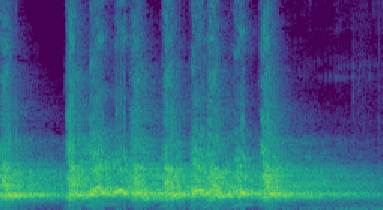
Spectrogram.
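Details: Norfolk Terriers chasing an orange fox, giving a dense run of sharp, overlapping barks and yips with a steady harsh hiss underneath, fading toward the end.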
